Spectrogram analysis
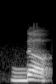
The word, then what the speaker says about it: the: हम आते हैं हमारे द पे ठीक है तो पहले मैं आपको ये क्लियर करती हूं कि टी एच ई को हम कब द और टी एच ई को हम कब दी प्रोनाउंस करते हैं तो जब टी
